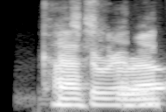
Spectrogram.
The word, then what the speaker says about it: Coscarelli: Coscarelli.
